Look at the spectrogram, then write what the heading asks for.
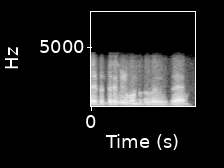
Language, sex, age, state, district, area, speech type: Tamil, male, 30-45, Tamil Nadu, Chengalpattu, rural, conversation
